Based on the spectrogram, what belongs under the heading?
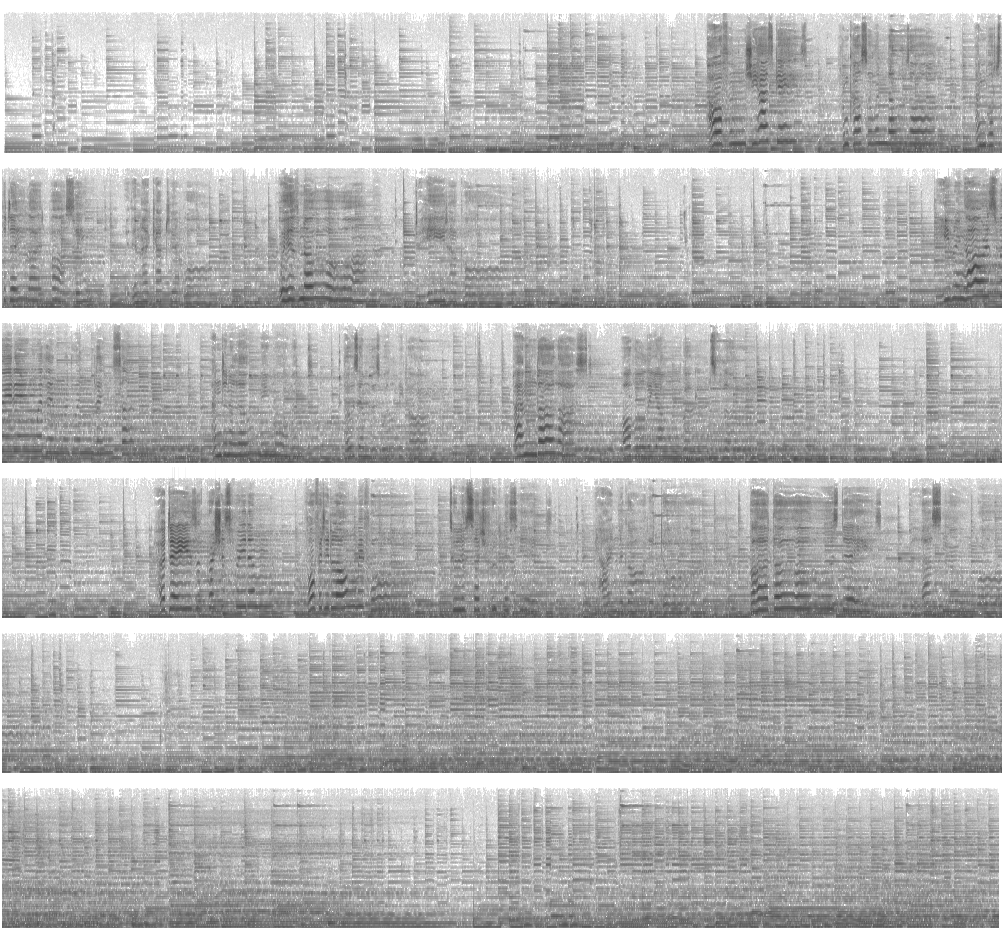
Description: providing the fluid, folky and atmospheric acoustic guitar.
